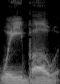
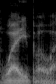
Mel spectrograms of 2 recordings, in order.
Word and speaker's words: Weibo: from now on because i just call it weebo and many people have said richard that's really offensive uh you're conflating japanese culture and chinese culture with your stupid mispronunciations but i've always just called it weebo but it is weibo i guess and 10 in pulling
